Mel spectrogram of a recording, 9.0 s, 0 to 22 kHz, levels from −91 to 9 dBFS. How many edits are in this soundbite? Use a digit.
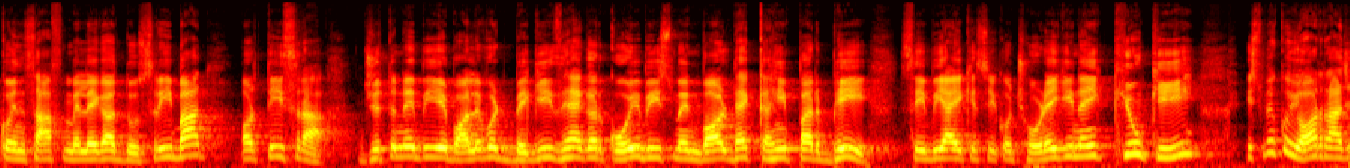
1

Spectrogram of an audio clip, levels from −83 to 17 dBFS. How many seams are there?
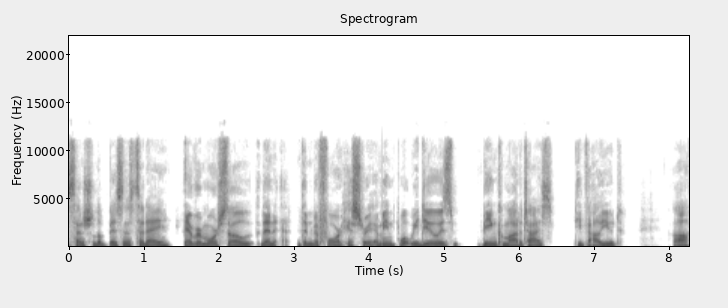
2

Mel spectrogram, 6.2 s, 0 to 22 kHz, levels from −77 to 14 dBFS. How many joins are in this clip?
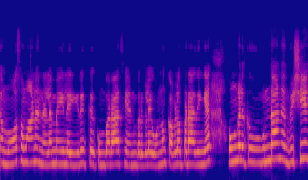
1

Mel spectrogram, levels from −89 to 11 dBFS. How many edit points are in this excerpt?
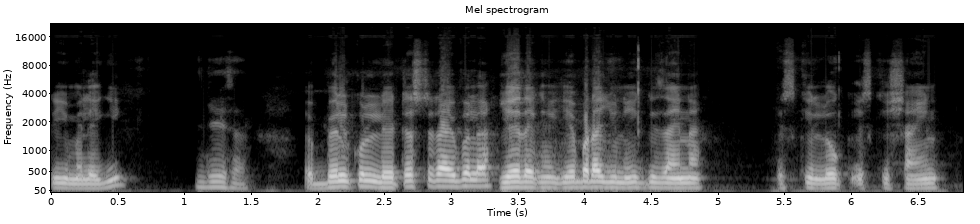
1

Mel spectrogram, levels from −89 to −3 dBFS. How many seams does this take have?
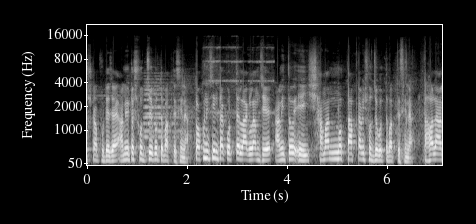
0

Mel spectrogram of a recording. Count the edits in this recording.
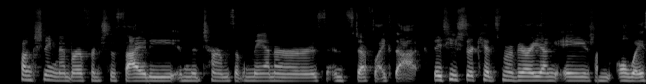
0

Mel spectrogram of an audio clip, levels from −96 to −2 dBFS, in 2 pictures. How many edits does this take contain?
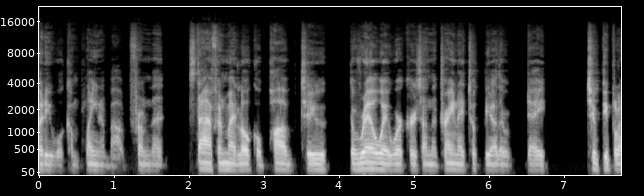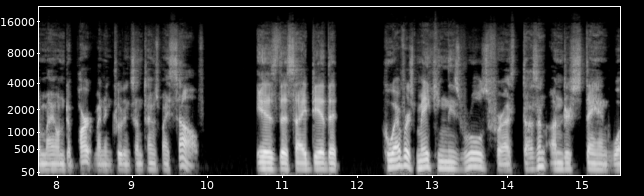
0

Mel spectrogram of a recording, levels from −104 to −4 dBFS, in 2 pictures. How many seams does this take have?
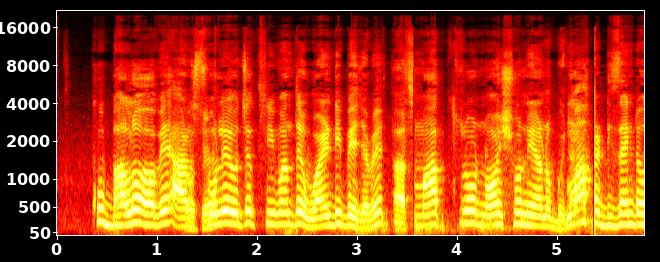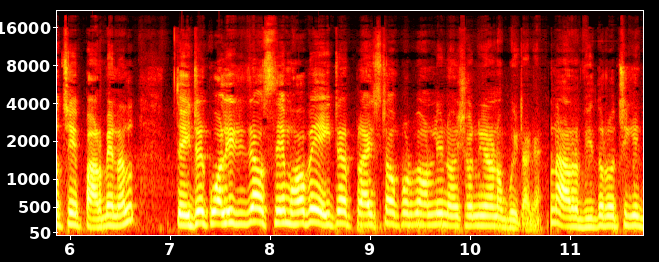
3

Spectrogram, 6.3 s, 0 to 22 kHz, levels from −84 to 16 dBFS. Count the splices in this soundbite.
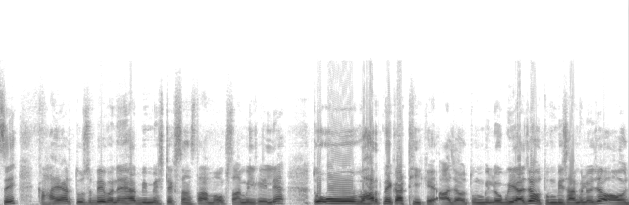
0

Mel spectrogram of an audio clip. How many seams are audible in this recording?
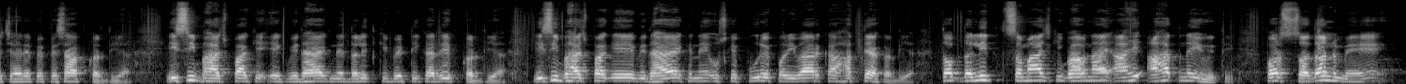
0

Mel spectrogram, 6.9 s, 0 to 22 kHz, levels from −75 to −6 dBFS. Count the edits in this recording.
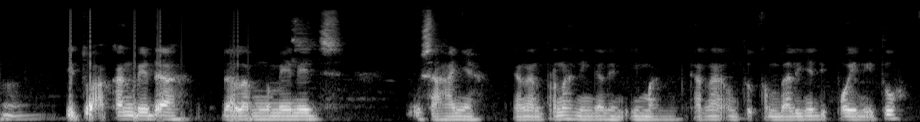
1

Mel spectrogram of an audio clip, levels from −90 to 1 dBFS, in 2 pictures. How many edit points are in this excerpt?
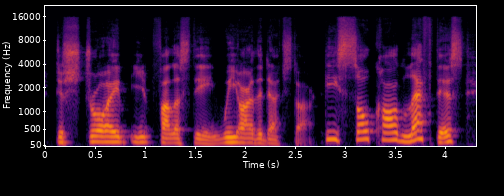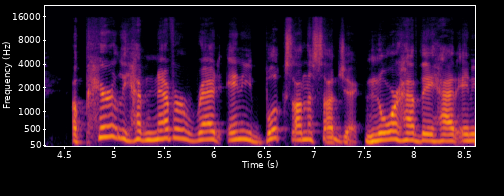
2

